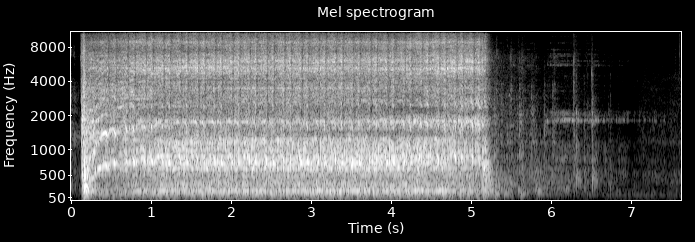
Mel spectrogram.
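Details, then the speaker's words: John Deere X300 that pops and bogs under load. With one spark plug wire unplugged, running only on the opposite cylinder, it catches and revs about five seconds, then dies abruptly; that cylinder won't run. "Right now, with this unplugged, we're going to be running on that opposite cylinder. So, how does it run? appears that the opposite cylinder does not want to run at all."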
